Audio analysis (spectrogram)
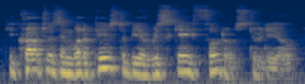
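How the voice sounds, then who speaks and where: Mellow male narrator in a roomy space. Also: mid-range voice, lively intonation, a little fast. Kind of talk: scripted narration of a comic table read. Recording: roomy, echoey sound.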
